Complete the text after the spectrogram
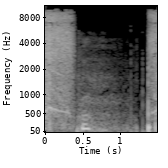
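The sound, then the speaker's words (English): A person imitates a girl's sniffling: two sharp, breathy nasal inhales separated by a short quiet gap, each a brief airy hiss with a low snort-like edge, loud and alone without speech. “And she's just sniffing the whole time.”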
